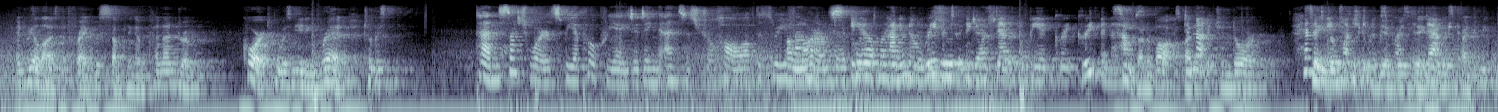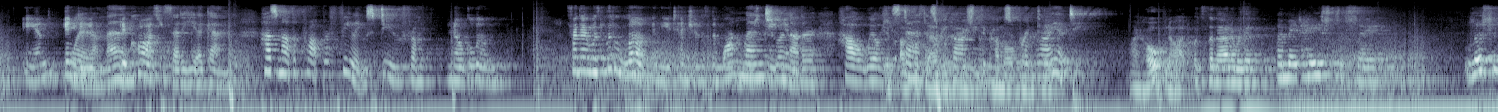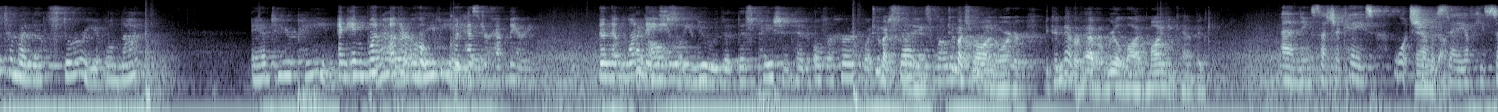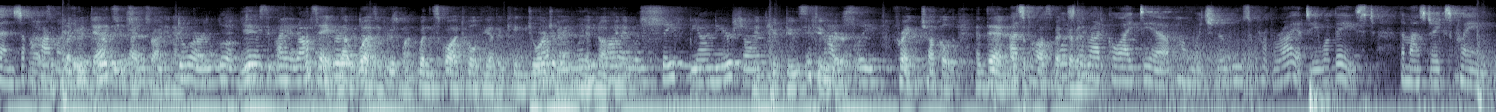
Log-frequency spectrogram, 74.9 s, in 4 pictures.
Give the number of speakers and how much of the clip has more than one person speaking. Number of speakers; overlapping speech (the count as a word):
four, about 35%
